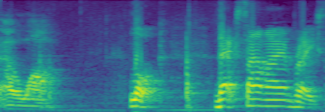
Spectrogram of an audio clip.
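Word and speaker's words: Eloi Pelissier: Elwar slammed it down.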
